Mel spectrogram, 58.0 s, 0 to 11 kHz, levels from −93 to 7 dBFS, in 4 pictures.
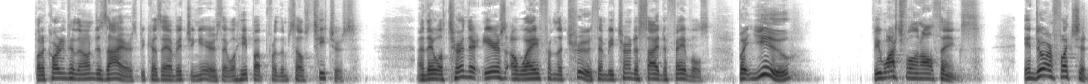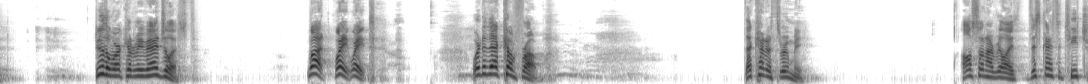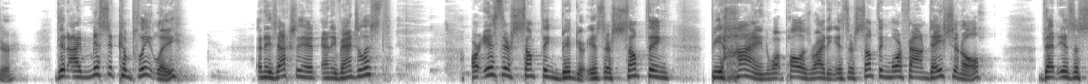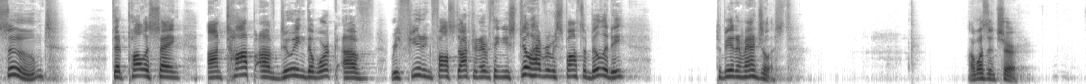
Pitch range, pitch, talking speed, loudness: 150-215 Hz, 185 Hz, 135 wpm, -18 LUFS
